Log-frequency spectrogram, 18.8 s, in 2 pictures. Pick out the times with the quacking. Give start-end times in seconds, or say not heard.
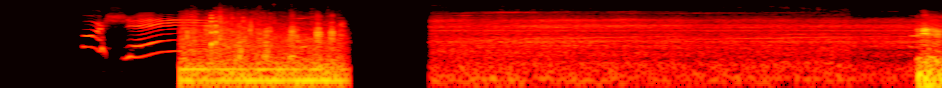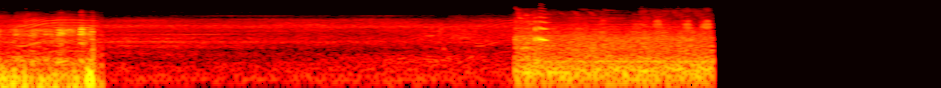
1.8-3.5, 9.2-10.4, 14.6-16.6.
